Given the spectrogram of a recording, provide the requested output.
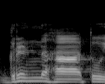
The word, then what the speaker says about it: गृह्णातु: बहु सम्यक् उच्चारणं कृतं गृह्णातु इति एतद् गृह्णातु इति यद्यपि लिखितरूपं तथैव दृश्यते नास्ति तत्र बहु क्लेशः यदि गृह्णातु इति भवन्तः वदन्ति परन्तु अभ्यासे एतस्य मुखाभ्यासे गृह्णातु इति नकारस्य प्रथमप्रयोगः मुखे तदनन्तरं हकारस्य भवति गृह्णातु इति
